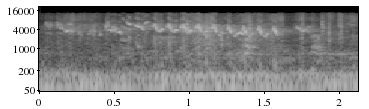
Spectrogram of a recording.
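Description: A small songbird singing a rapid series of high chirps that falls slightly in pitch, starting about half a second in, over a low rumble.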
